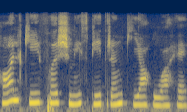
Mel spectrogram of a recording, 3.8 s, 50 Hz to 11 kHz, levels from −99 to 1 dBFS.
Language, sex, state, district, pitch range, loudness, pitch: Hindi, female, Himachal Pradesh, Shimla, 205-245 Hz, -14 LUFS, 225 Hz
